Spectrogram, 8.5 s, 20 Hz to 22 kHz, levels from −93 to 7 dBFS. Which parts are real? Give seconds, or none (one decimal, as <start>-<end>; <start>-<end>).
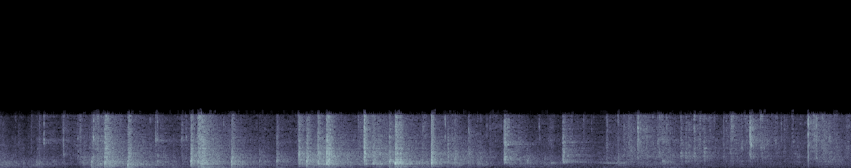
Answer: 0.0-8.5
